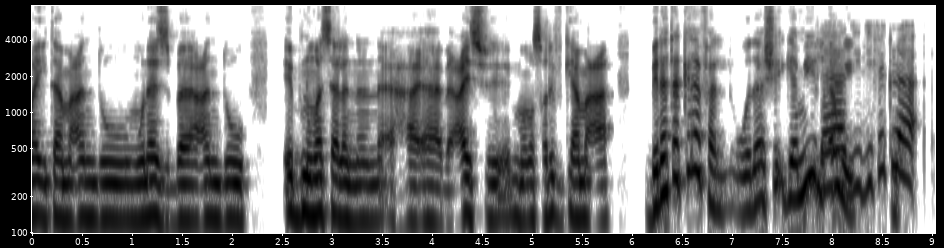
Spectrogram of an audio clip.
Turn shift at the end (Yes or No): Yes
